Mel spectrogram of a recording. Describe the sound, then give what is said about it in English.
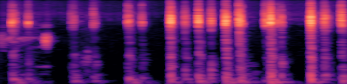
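Rapid clicking of keys on a computer keyboard as someone looks something up, an irregular burst of sharp taps with short pauses between clusters, fairly loud and with no voices. “I don't know if my typing is really loud.”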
